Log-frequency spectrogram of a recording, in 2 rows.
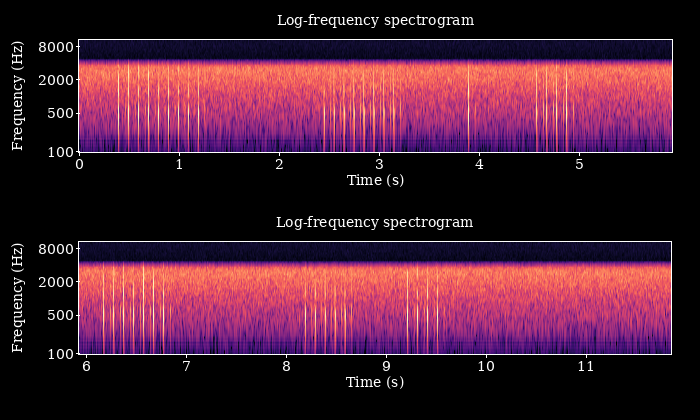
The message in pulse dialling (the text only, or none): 9 8 1 4 7 5 4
